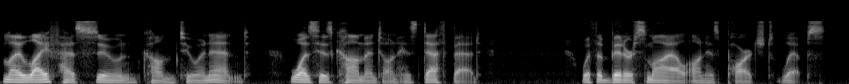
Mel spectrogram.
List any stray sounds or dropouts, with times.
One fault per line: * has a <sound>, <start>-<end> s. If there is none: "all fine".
all fine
